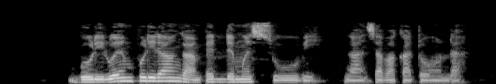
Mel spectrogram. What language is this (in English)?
Ganda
